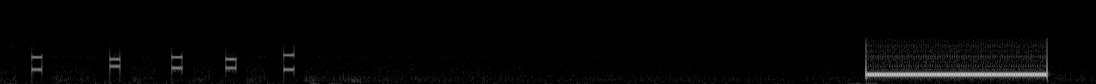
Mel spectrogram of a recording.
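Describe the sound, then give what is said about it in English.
Telephone keypad touch-tones enter an account code: five short, evenly spaced beeps, a quiet hiss, then one long, loud steady tone near the end. “Please enter your account code followed by the pound key.”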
